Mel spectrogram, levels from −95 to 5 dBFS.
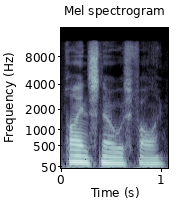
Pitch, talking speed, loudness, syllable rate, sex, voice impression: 110 Hz, 225 wpm, -17 LUFS, 4.9 syllables/s, male, very masculine, very middle-aged, very thick, tensed, slightly powerful, slightly bright, soft, muffled, slightly fluent, cool, intellectual, slightly refreshing, sincere, calm, mature, slightly friendly, reassuring, unique, slightly elegant, wild, slightly sweet, lively, slightly strict, slightly intense, slightly modest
